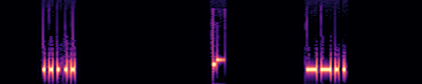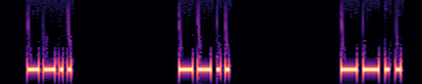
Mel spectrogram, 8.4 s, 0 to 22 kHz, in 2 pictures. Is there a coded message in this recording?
Yes: Morse code from 0.4 to 8.2 s, heard as a keyed tone, about 30 wpm, spaced as for 7 wpm, 700 Hz. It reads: 5 ZZZZ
